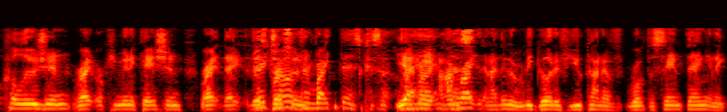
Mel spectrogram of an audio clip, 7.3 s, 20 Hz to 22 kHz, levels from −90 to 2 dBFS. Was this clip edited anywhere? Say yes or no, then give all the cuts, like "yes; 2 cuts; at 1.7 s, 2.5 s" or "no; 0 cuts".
yes; 2 cuts; at 4.8 s, 5.2 s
